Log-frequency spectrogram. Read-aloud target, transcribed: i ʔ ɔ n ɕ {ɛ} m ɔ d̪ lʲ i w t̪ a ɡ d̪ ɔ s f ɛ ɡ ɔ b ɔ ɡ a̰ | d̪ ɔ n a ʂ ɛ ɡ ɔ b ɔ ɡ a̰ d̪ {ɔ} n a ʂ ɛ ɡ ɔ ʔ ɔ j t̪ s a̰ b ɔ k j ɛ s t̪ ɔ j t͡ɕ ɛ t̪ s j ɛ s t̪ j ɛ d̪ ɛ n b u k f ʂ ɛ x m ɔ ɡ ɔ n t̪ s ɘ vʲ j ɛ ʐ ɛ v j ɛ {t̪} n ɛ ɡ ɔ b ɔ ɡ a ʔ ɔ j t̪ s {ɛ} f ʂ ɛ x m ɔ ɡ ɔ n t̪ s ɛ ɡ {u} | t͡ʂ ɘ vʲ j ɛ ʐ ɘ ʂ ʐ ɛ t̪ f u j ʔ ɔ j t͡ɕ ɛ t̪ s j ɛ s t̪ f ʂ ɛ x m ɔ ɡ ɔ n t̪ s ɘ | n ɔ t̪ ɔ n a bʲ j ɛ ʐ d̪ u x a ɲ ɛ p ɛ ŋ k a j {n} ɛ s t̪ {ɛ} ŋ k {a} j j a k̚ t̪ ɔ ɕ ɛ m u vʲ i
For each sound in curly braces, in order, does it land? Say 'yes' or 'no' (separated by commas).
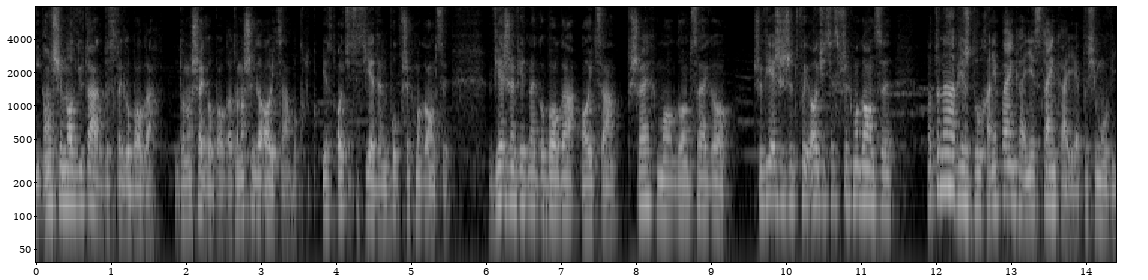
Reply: yes, yes, no, no, no, no, yes, yes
